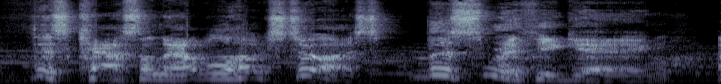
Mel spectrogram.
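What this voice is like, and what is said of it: Dramatic movie announcer voice. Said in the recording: “I just have to pretend I'm from Mortal Kombat ... I'm just going to stick with that voice ... I'm just movie announcer voice now”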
